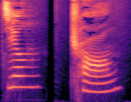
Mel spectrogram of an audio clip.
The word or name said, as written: jing1chang2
